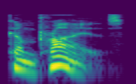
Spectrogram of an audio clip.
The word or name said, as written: comprise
